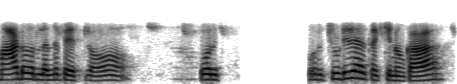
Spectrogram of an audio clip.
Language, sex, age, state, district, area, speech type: Tamil, female, 18-30, Tamil Nadu, Kallakurichi, rural, conversation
